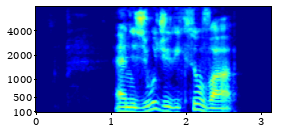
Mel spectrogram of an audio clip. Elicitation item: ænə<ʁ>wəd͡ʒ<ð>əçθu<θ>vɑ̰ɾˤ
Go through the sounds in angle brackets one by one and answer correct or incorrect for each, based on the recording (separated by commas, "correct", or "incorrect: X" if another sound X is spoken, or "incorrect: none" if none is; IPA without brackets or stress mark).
incorrect: z, correct, incorrect: none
